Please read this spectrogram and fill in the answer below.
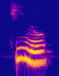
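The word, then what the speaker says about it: quinaud: Kino Q U I N A U D.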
